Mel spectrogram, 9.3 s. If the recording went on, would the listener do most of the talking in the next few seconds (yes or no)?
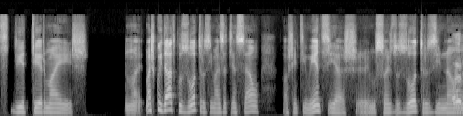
yes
